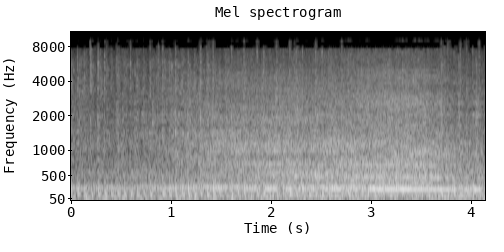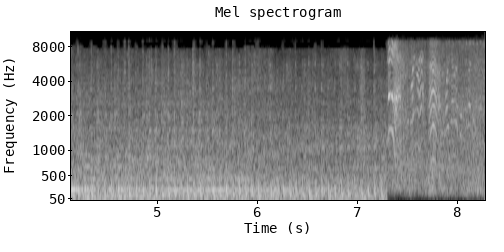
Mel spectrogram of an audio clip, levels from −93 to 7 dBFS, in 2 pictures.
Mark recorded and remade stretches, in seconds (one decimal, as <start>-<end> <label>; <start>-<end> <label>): 0.0-8.3 recorded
